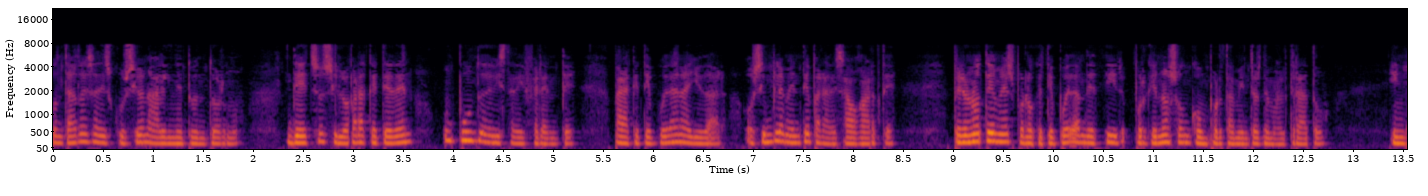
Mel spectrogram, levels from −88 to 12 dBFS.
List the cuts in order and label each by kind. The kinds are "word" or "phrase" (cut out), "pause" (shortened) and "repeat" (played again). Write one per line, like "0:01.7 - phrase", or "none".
0:02.9 - phrase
